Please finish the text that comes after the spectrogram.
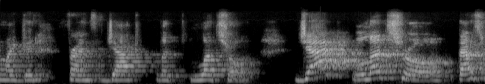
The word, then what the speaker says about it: Luttrell: oh yeah it's like everybody I meet says my last name wrong what do they say Latrell yeah a lot of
